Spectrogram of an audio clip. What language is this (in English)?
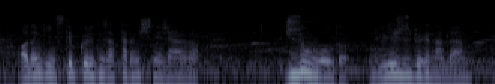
Kazakh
